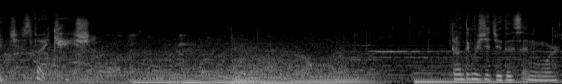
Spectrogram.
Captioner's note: chatter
